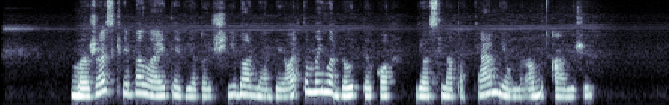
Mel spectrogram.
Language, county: Lithuanian, Alytus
